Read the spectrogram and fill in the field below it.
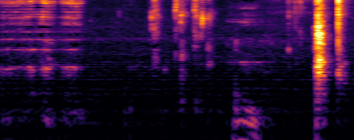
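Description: Quiet sipping and slurping from two people taking a sip of their drinks, a few short wet mouth sounds and a sharp click near the end, with no talking.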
